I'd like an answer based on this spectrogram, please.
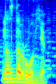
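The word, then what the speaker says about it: на здоровье: Alors, ça s'écrit Nazdorovie, mais ça se prononce Nazdarovia.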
